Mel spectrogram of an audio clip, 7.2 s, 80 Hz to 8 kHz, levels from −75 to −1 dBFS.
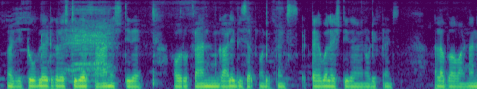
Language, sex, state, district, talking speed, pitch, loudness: Kannada, female, Karnataka, Mysore, 110 wpm, 90 Hz, -20 LUFS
